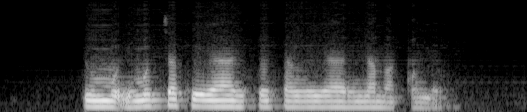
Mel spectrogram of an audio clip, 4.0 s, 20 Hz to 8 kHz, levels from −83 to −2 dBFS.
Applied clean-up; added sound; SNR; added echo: neural separator model SepFormer DNS4.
